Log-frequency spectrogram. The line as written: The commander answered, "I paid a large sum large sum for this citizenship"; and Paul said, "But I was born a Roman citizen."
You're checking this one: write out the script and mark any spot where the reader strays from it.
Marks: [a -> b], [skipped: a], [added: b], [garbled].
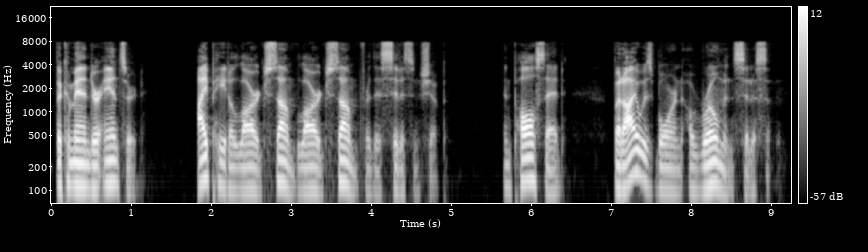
The commander answered, "I paid a large sum large sum for this citizenship"; and Paul said, "But I was born a Roman citizen."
